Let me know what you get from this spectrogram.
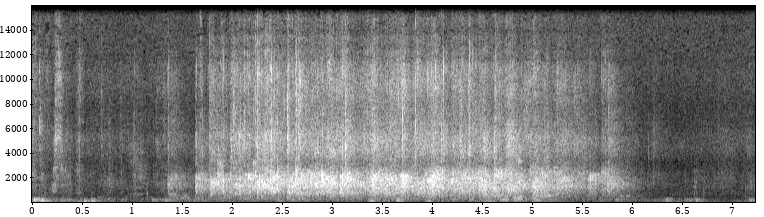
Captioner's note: audience applauding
